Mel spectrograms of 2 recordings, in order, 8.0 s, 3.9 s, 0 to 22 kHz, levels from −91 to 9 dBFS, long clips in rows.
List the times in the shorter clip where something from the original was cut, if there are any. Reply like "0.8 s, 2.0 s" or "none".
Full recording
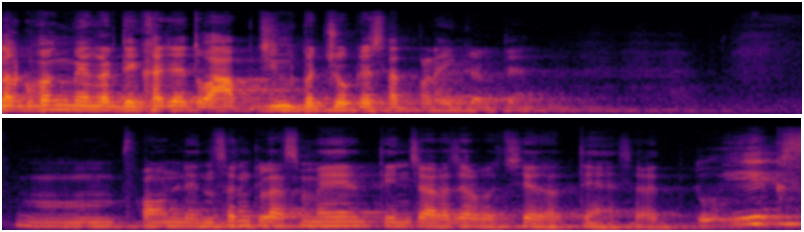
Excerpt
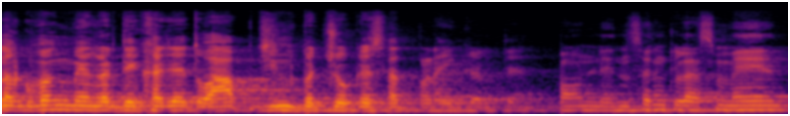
2.7 s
